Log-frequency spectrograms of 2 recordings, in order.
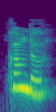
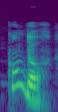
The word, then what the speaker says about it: Condor: Condor. Condor. Última sílaba, tônica.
